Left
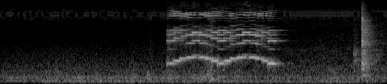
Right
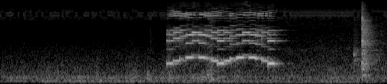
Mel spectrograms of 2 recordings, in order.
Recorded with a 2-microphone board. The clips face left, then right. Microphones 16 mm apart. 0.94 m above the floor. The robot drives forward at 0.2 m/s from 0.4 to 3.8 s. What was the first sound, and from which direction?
A doorbell, 25° right (ahead or behind).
